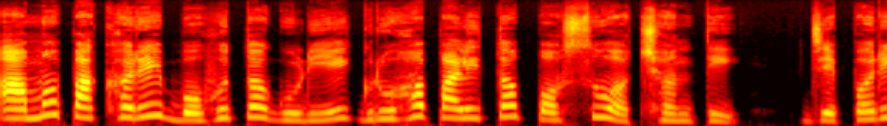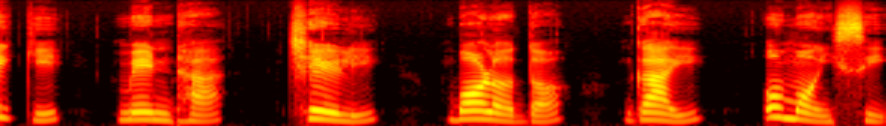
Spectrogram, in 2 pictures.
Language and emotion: Odia, neutral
